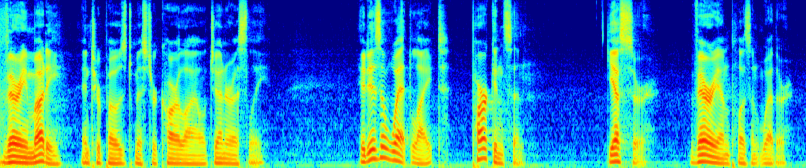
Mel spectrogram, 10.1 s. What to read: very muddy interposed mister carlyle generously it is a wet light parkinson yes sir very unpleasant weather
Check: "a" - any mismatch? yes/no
no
